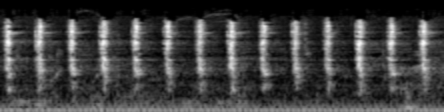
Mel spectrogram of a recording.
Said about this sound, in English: Can we hear the clock? You can.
